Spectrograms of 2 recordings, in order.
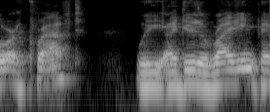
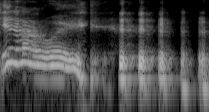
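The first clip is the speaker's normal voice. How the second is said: high, slow laughing mock yell. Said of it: "people will get out of their car and scream at you".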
